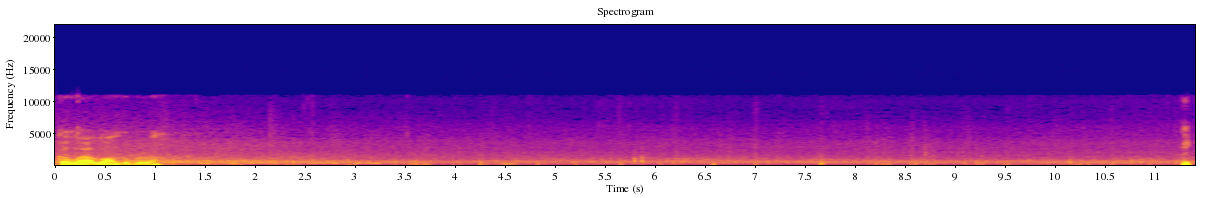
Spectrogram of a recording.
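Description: Footsteps crunch softly through snow.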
